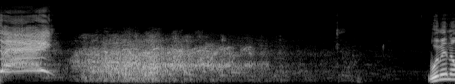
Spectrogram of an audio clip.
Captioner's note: audience laughs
